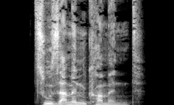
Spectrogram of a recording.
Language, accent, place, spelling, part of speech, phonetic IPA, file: German, Germany, Berlin, zusammenkommend, verb, [t͡suˈzamənˌkɔmənt], De-zusammenkommend.ogg
- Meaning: present participle of zusammenkommen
